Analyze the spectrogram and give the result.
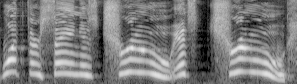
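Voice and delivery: put-on high-pitched, chirping, chirpy girl's voice.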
